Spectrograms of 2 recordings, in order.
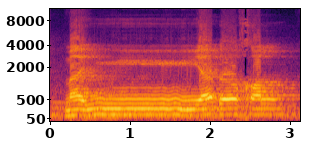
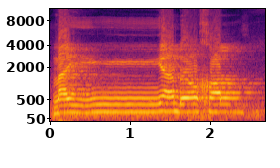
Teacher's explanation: May sampai masuk ke khayshum atau hidung. May yabkhal, ditutup dulu hidungnya. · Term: idgham bi gunnah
